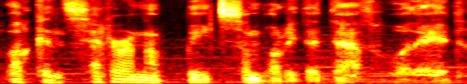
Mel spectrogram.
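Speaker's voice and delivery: dropped quiet voice. He looks around before speaking, in a lowered voice. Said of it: "and lowers his voice".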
